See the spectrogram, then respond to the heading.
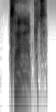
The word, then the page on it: tact: British English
